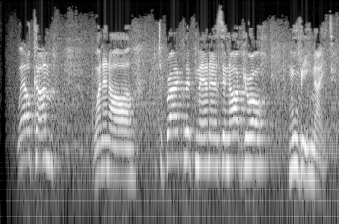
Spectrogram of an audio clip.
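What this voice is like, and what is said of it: Drunken speech with Boston accent. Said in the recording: “she is just talking like this, and she's drunk and she's got that Boston accent. It's so good.”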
